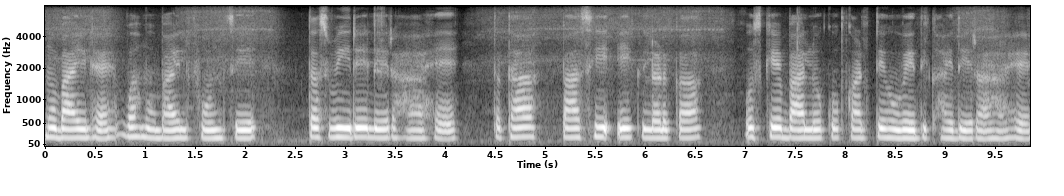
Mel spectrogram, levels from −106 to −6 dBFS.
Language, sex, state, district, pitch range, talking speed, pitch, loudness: Hindi, female, Uttar Pradesh, Hamirpur, 175-195 Hz, 145 wpm, 185 Hz, -15 LUFS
